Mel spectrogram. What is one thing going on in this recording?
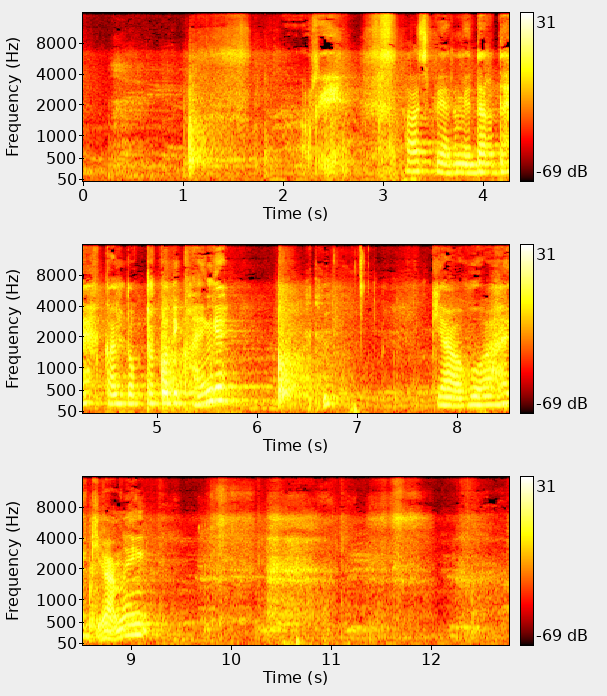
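Footsteps tread slowly down hard stairs.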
